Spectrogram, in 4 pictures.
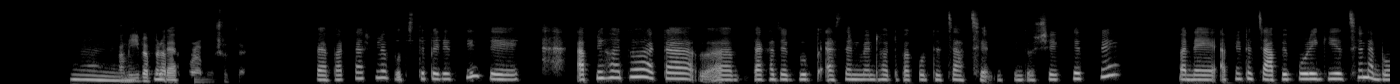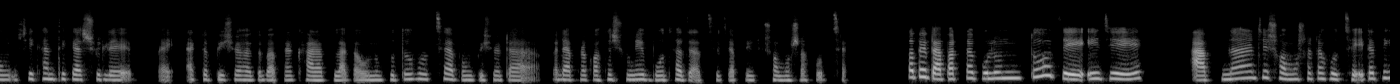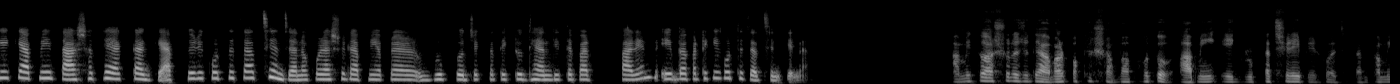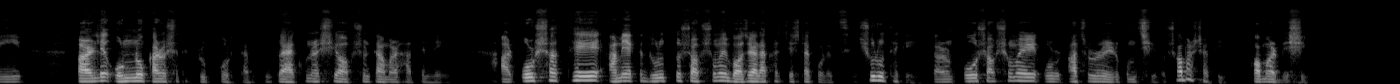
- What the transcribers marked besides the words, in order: in English: "gap"
- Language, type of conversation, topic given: Bengali, advice, আমি কীভাবে দলগত চাপের কাছে নতি না স্বীকার করে নিজের সীমা নির্ধারণ করতে পারি?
